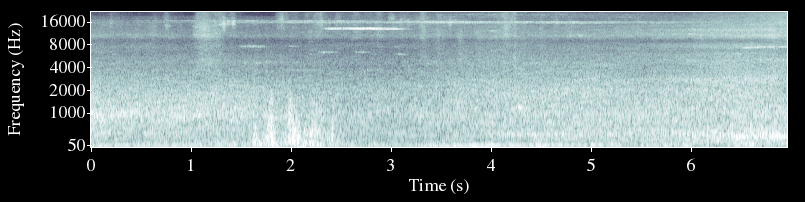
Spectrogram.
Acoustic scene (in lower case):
street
